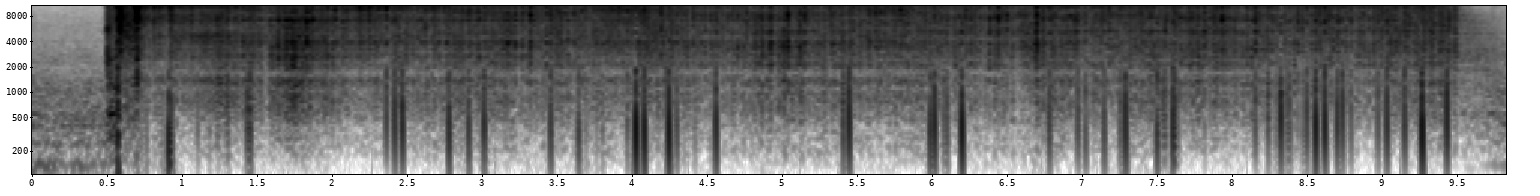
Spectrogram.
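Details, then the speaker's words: MIG welder with only voltage and wire speed settings, wire speed turned up far too high: harsh crackling arc with loud irregular popping, felt in the gun, producing excess poor weld. "so that's when the speed turned up a bit and you you could still hear the popping you could still hear it it was popping and I could feel it a lot in the gun"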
